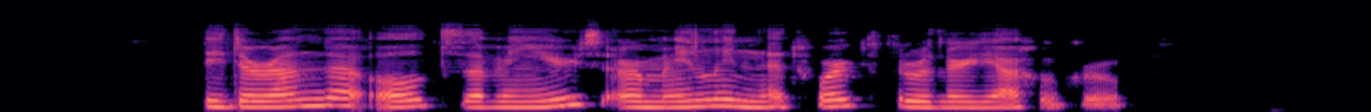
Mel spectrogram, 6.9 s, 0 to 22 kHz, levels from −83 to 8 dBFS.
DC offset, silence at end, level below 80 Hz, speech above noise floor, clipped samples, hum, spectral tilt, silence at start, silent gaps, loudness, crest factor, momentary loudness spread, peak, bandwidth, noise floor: under 0.1%; 1.25 s; -70 dBFS; over 71 dB; under 0.1%; none; -5 dB/octave; 1.05 s; none; -19 LUFS; 18 dB; 8 LU; -2 dBFS; 8.8 kHz; under -90 dBFS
